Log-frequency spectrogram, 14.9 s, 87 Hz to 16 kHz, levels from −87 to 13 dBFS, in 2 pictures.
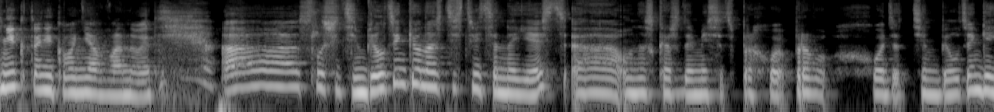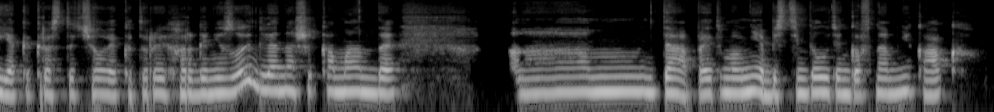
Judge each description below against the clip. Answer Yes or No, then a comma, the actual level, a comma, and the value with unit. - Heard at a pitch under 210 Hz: No, high, 215 Hz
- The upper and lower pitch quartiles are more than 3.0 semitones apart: No, narrow, 2.6 semitones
